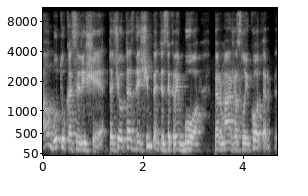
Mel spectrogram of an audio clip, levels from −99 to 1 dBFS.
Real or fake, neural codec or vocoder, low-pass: real; none; 9.9 kHz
